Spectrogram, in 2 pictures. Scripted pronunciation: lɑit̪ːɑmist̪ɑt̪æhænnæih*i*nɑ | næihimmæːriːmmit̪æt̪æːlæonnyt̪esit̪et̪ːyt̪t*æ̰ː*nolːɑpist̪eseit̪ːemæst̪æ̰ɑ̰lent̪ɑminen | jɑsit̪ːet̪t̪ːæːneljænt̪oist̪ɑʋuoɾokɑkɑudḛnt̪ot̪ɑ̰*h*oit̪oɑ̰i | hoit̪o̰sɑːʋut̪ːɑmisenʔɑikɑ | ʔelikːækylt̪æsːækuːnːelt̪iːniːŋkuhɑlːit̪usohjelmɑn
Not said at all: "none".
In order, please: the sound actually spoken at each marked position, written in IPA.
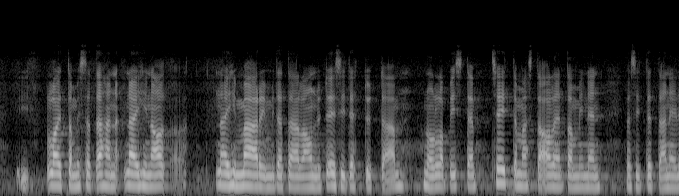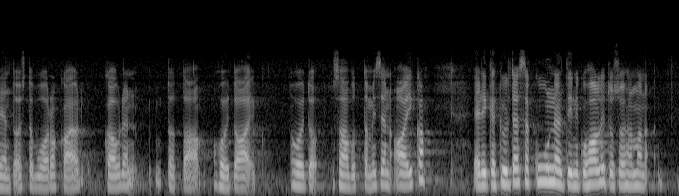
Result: i, æ̰ː, h

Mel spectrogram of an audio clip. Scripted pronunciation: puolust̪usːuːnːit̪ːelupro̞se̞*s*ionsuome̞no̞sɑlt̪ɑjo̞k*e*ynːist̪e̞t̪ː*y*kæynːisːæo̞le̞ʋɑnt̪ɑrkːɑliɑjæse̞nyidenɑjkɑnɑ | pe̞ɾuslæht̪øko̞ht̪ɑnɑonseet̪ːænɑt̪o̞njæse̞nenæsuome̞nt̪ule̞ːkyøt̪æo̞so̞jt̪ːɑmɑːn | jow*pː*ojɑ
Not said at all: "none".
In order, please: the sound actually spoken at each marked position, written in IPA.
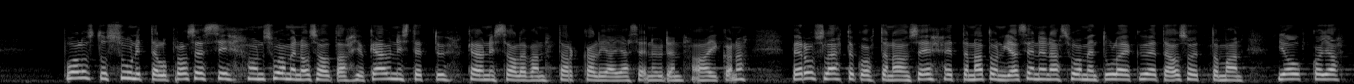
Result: sː, æ, y, kː

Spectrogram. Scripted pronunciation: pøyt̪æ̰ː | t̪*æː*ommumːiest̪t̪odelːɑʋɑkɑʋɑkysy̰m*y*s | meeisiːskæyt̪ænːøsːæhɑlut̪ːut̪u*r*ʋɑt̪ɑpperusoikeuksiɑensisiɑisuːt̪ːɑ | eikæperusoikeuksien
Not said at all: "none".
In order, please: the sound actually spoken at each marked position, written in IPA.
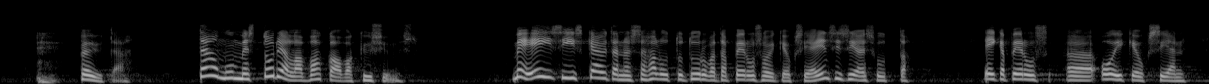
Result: æː, y, r

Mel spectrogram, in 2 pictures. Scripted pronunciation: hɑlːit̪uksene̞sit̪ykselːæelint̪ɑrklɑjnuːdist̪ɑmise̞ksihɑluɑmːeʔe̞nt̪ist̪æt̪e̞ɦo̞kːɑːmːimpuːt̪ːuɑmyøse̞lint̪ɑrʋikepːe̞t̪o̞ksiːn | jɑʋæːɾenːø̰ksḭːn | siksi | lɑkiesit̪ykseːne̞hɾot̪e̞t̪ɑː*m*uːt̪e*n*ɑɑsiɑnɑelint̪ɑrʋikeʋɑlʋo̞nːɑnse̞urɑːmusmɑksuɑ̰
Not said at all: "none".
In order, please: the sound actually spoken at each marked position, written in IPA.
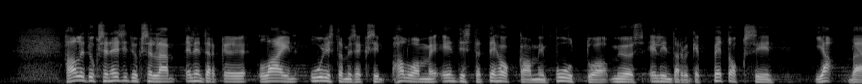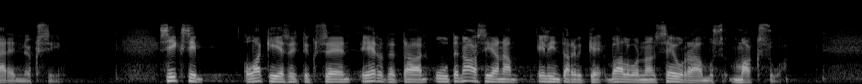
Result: n, n

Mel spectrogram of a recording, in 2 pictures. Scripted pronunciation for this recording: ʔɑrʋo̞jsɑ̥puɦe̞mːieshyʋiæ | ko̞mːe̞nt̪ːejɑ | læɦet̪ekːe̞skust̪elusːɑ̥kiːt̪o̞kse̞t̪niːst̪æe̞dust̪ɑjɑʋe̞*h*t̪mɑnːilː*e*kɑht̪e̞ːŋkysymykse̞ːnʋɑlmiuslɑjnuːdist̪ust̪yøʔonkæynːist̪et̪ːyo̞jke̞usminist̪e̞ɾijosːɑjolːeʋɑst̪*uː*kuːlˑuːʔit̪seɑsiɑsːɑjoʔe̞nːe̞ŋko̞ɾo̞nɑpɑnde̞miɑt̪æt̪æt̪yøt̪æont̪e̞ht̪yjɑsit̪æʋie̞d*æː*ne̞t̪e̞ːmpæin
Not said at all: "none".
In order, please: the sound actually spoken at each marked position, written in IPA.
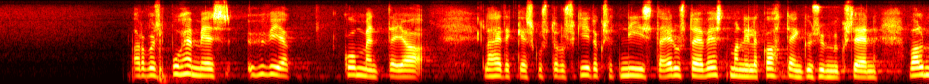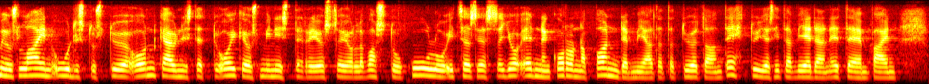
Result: s, e, uː, æː

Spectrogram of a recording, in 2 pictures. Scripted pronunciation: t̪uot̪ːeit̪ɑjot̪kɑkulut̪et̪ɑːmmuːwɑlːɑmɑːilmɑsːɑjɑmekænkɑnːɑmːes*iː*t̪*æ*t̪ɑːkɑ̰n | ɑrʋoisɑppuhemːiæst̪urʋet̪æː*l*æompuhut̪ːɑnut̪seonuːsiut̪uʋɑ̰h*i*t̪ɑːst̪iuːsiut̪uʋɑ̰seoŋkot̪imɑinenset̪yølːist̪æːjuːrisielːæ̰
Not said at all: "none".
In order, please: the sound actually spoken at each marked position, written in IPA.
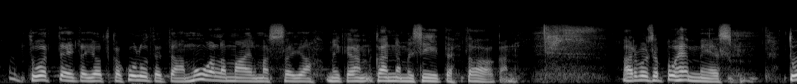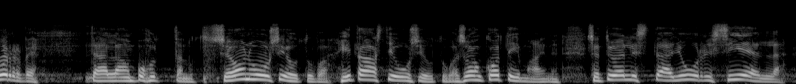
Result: iː, æ, lː, i

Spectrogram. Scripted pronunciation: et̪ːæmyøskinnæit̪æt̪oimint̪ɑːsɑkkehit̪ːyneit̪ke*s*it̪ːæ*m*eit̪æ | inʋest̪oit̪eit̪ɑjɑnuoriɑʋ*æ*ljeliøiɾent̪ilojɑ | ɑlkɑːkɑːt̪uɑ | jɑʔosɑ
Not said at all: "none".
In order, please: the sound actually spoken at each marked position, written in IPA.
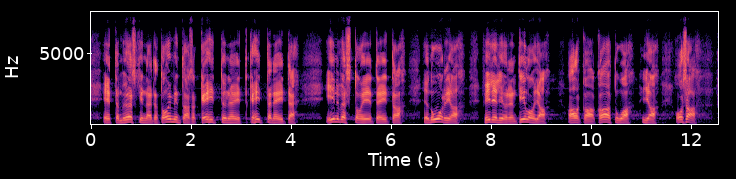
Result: h, n, i

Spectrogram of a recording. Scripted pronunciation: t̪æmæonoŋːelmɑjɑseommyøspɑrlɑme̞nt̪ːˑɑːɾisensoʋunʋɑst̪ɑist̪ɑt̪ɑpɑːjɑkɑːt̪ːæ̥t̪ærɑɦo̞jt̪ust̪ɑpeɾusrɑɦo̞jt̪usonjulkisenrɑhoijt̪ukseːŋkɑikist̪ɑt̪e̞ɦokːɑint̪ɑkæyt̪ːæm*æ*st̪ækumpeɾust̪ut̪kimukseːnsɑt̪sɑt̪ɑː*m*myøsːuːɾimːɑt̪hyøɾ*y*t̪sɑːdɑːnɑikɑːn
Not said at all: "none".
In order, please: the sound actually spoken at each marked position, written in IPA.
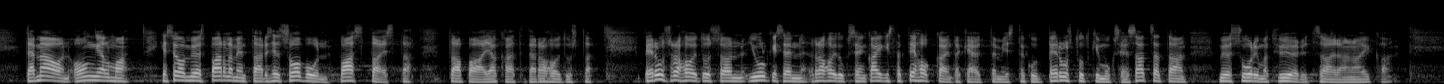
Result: i, n, y

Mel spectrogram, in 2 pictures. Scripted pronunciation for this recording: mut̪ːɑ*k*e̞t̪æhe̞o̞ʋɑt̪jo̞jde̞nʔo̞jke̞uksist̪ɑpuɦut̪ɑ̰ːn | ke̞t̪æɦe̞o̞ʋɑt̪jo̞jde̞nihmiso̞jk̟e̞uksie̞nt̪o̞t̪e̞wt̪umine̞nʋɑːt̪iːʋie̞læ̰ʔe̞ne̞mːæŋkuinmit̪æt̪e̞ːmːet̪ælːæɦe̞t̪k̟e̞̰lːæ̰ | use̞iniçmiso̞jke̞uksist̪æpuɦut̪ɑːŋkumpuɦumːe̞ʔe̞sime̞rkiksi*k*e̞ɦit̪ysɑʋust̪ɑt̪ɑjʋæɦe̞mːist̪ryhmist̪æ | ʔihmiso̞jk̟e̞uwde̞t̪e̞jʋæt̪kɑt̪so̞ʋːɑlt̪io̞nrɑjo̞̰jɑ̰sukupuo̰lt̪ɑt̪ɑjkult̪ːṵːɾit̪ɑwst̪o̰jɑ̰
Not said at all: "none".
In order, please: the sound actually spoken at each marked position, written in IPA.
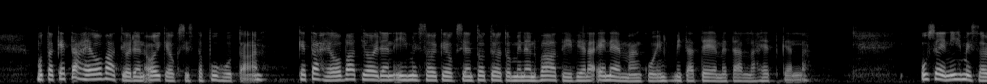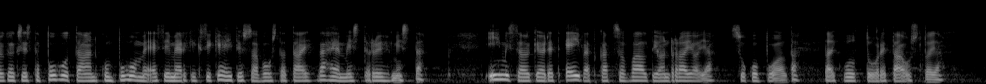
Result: k, k

